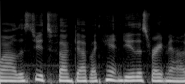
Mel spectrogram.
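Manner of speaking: usual speaking voice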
